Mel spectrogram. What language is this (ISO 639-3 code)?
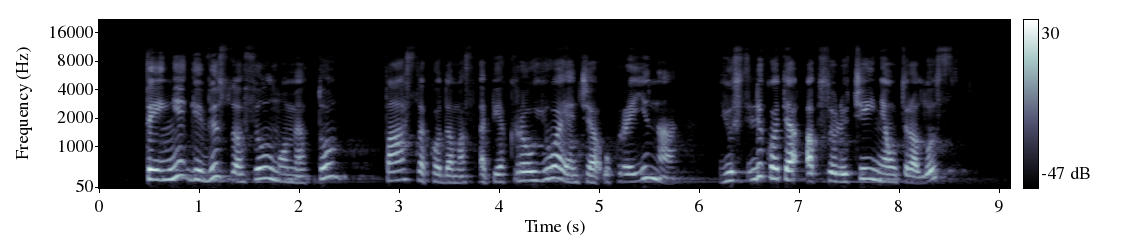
lit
